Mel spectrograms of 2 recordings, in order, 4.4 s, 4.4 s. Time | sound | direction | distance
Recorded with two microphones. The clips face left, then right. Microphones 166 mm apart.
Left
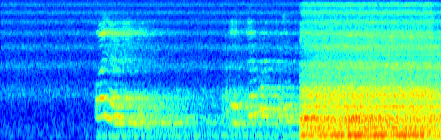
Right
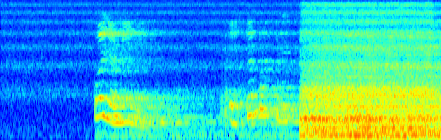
0.9 | a child speaking | 75° right (ahead or behind) | 6 m
3.0 | a bird | 15° right (ahead or behind) | 8.5 m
